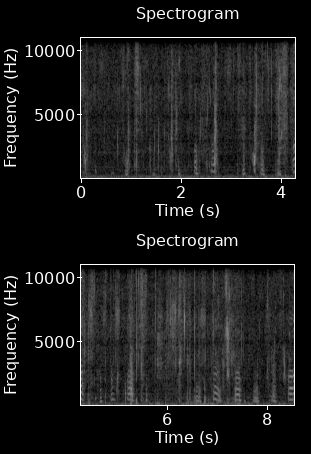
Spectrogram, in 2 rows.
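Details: Field-line Labrador Retriever puppies, five days old, nursing at 10 a.m. from their mother biscuit, a 2017 JFA Grand Champion. Faint, brief high squeaks come scattered and overlapping over a steady low hum and soft rustling.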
